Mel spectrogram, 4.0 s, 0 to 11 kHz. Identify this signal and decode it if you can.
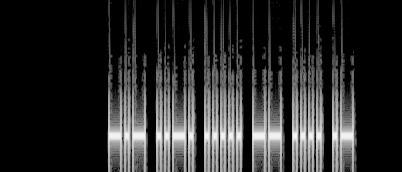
Morse code, heard as a keyed tone, about 30 wpm, 700 Hz. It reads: KF5MHA
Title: USA Call Signs 30wpm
